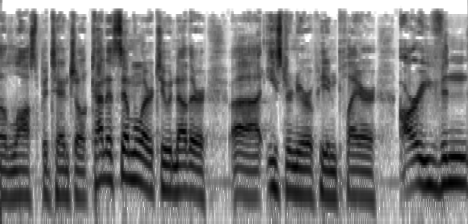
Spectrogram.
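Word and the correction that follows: Arvydas: Sabonis. – Arvidas Sabonis. – Thank you. I had so much trouble pronouncing that.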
